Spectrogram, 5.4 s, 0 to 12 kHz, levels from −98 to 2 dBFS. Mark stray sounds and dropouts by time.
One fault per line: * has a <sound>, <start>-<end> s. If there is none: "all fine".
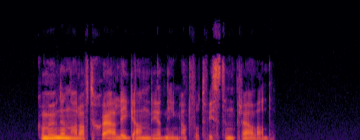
all fine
